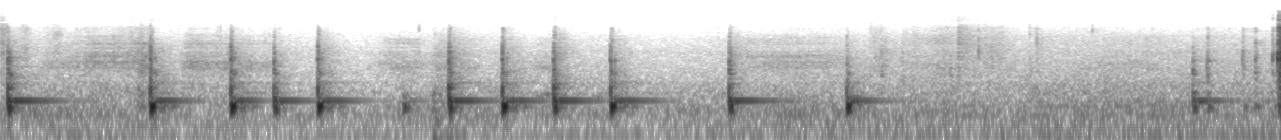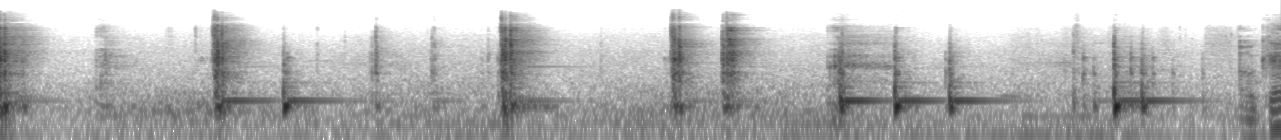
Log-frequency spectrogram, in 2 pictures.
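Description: Metal transmission case knocking against the engine block as it is rocked up and down to seat it: its input shaft has not yet dropped into the pilot bearing. A run of irregular sharp metallic clanks, many with a short ring, coming in bursts with a lull about four to six seconds in.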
